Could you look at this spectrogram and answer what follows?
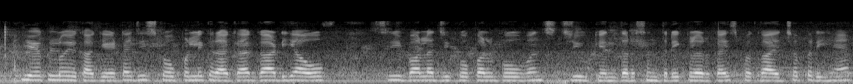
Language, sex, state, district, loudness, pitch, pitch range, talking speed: Hindi, female, Haryana, Jhajjar, -15 LUFS, 185 Hz, 175-190 Hz, 190 wpm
